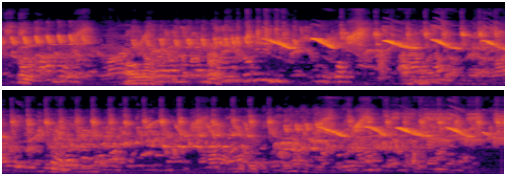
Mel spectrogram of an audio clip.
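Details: Grey-cheeked bulbul in a cage at a North Kalimantan bird contest, giving a continuous rapid 'besetan rapet' song of sliding whistles and buzzy chatter amid a busy chorus of competing birds and crowd noise.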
